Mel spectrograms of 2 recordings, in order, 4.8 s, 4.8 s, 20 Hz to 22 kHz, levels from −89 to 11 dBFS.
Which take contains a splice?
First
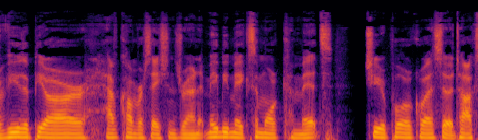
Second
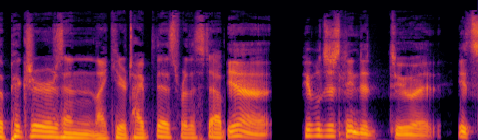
second; 1 cut; at 2.3 s

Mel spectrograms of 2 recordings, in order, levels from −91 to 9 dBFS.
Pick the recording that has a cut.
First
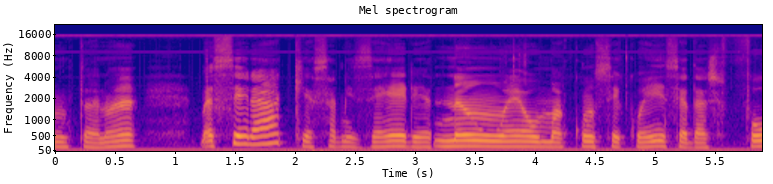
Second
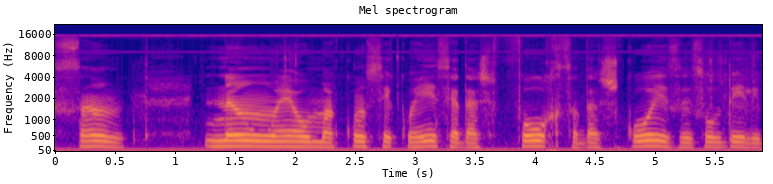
first; 1 cut; at 3.1 s

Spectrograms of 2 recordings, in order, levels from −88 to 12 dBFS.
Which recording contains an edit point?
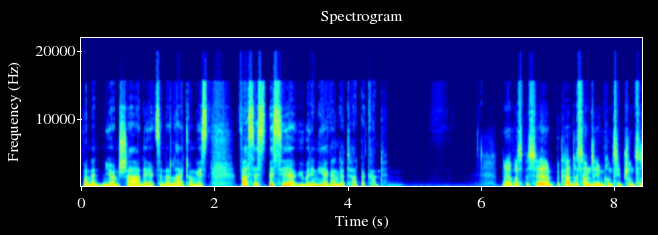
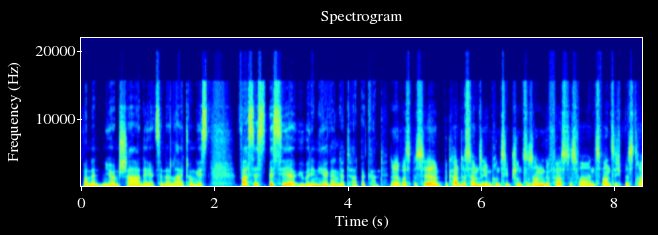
second; 1 cut; at 4.6 s

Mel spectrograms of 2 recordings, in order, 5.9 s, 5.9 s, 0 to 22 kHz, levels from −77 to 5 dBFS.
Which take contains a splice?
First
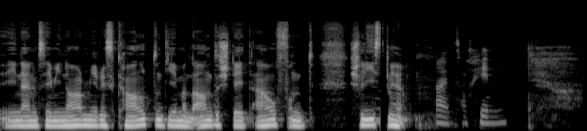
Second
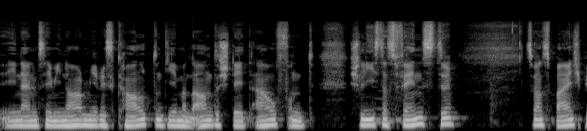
first; 1 cut; at 3.8 s

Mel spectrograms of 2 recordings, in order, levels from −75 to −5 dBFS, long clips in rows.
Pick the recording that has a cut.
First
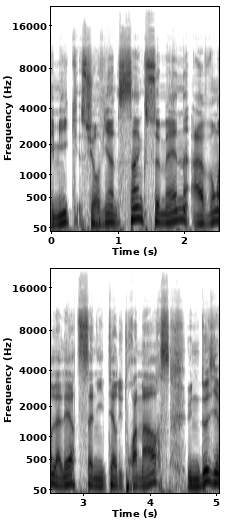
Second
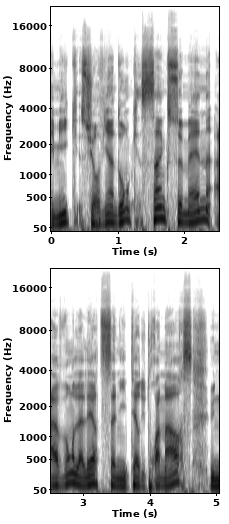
first; 1 cut; at 1.0 s

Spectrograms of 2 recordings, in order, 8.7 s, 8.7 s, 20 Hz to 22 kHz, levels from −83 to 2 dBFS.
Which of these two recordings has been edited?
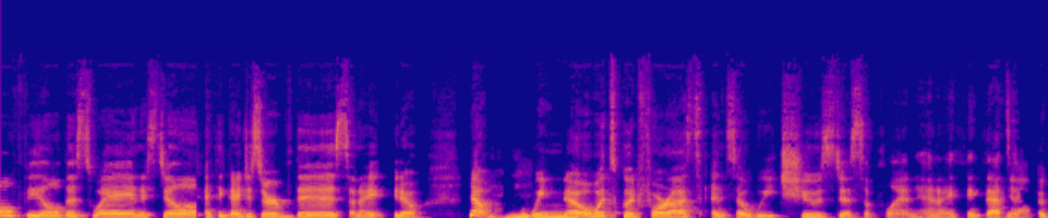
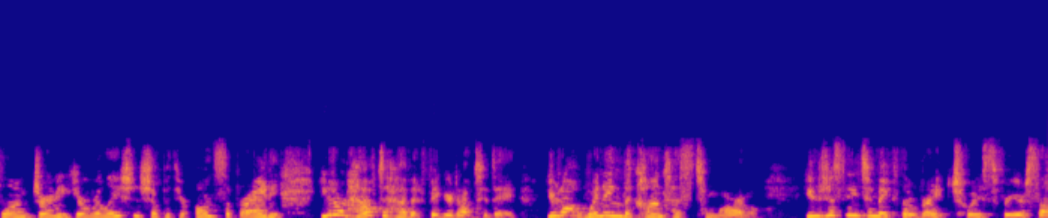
first; 1 cut; at 1.6 s

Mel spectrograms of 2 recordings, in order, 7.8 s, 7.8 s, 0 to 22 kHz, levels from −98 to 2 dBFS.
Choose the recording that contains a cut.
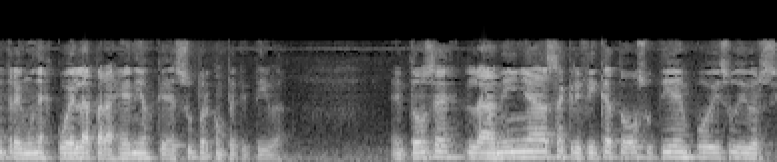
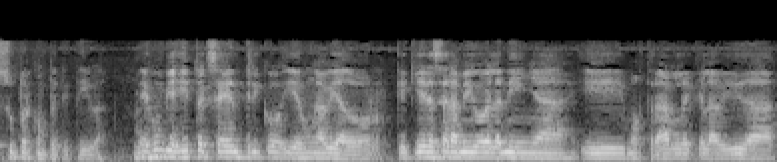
second; 2 cuts; at 1.4 s, 3.9 s

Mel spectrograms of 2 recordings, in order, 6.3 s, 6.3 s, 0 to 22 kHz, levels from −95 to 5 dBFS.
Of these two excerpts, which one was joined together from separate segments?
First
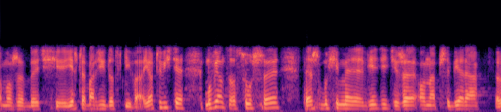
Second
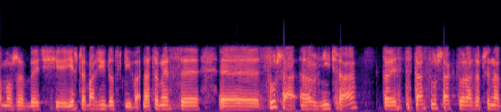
second; 1 cut; at 1.7 s

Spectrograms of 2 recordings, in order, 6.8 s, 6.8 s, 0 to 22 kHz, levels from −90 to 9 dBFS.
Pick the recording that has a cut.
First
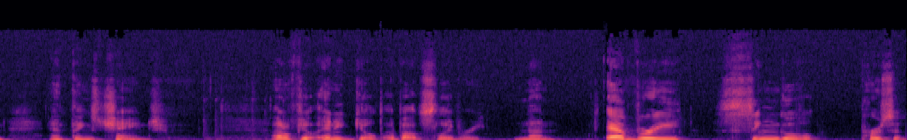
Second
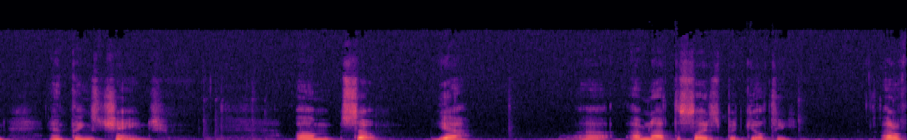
first; 2 cuts; at 2.0 s, 4.5 s

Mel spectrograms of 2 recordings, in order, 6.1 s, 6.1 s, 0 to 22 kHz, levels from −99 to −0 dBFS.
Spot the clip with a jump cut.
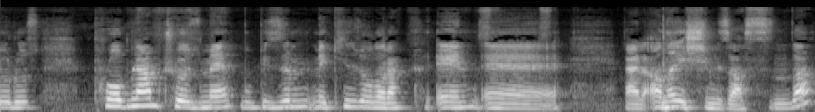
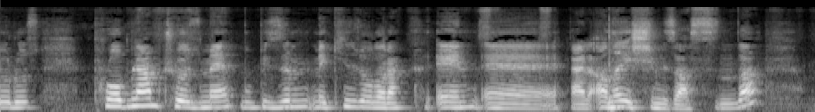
second; 1 cut; at 4.2 s

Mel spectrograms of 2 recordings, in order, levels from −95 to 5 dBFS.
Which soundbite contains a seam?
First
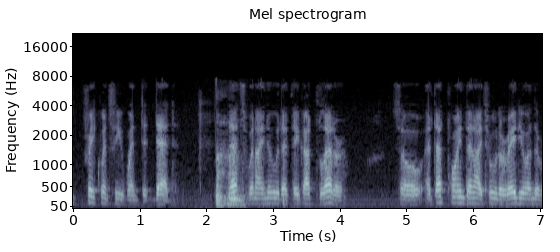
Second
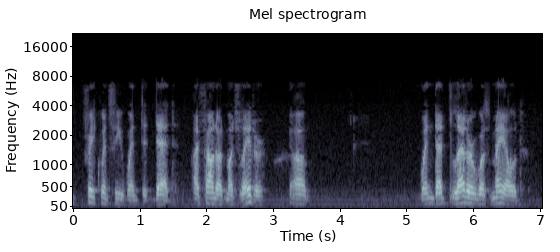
second; 2 cuts; at 1.7 s, 3.3 s

